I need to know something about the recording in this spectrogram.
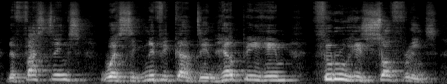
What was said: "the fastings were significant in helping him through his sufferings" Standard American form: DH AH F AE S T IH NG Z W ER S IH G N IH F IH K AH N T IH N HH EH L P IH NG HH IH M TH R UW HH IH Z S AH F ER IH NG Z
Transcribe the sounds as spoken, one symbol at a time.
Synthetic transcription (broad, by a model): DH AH F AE S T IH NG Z W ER S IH G N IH F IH K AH N T IH N HH EH L P IH NG HH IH M TH R UW HH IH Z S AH F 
